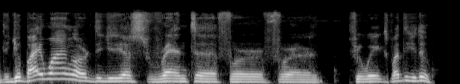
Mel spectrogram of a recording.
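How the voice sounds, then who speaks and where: A man with a Spanish accent talks in a dark, mellow tone. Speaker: podcast host. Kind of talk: podcast interview. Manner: halting, many repetitions.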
